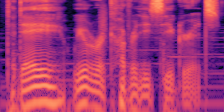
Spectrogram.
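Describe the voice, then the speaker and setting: A man's voice: low voice, big pitch swings, moderate pace, vocal fry, warm tone, soft background music, full character voice. A man voicing a stern, commanding grandmother who leads a ninja clan in a fantasy story, speaking formally and solemnly. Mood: solemn, proud. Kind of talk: fantasy story character reading.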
